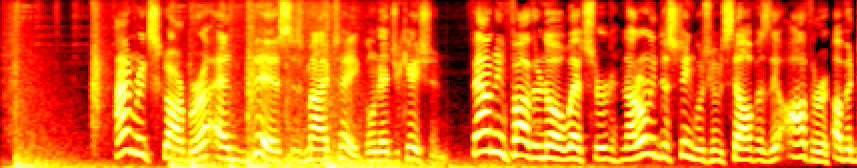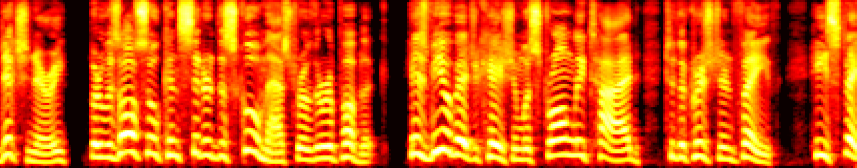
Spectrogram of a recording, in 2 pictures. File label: Radio Spot; Education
